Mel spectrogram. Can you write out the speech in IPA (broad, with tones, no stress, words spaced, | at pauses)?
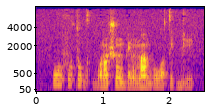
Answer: wu˦fu˦tu˦˨ɡo˧ ɡ͡bo˨ɾɔ̃˨˦ ʃũ˧ be˨ɾũ˧mã˧bu˧ wo˨ti˧ɡ͡bi˧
